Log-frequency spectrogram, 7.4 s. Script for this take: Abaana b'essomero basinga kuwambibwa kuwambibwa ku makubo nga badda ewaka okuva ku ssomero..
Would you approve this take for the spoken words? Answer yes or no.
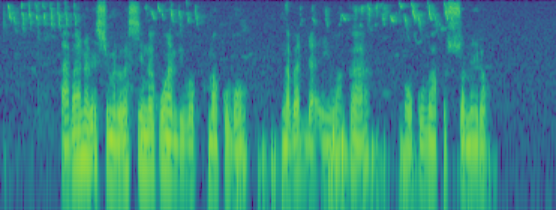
no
